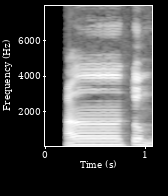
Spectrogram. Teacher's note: نون ساکن کے بعد حروف اخفا کا تا آیا، اخفا حقیقی ہوگا، گناہ کے ساتھ پڑھیں گے۔ میم ساکن پر اظہار ہوگا، اس اظہار کو اظہار شفی کہتے ہیں، گناہ نہیں کرنا۔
